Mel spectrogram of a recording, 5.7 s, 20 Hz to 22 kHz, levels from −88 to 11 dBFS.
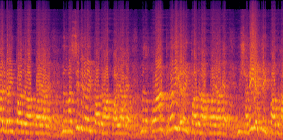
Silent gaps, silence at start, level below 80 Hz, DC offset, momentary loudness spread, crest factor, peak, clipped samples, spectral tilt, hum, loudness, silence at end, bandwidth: none; 0 s; -34 dBFS; 0.9%; 5 LU; 4 dB; 0 dBFS; 20%; -4 dB/octave; none; -5 LUFS; 0 s; over 20 kHz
